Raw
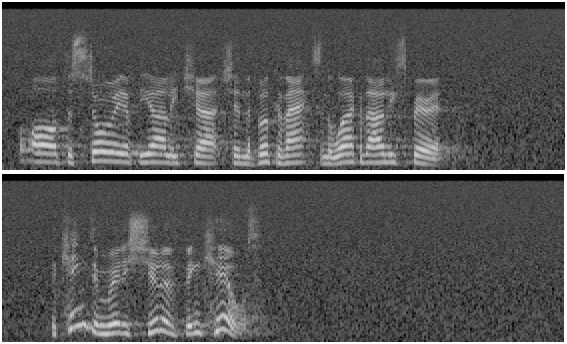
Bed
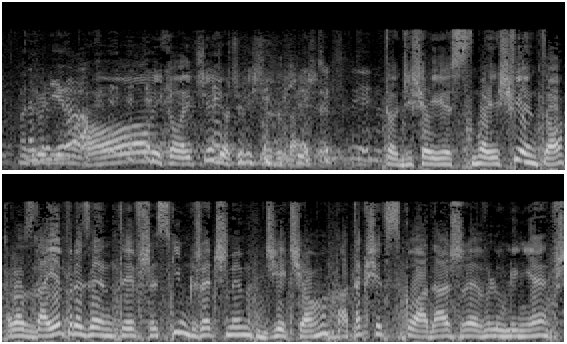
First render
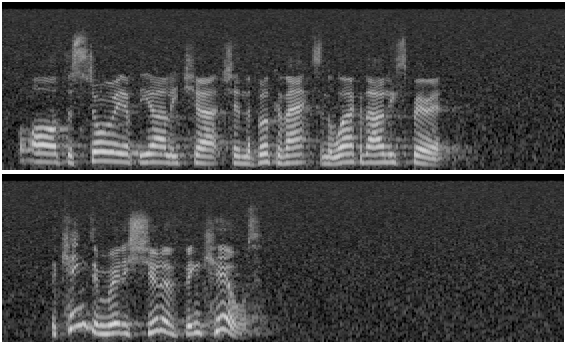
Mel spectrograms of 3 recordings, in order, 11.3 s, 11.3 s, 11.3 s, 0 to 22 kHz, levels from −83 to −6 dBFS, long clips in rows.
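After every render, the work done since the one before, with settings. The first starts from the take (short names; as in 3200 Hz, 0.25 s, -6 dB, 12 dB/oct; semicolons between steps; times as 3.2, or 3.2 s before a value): denoiser 8 dB, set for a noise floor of -39 dBFS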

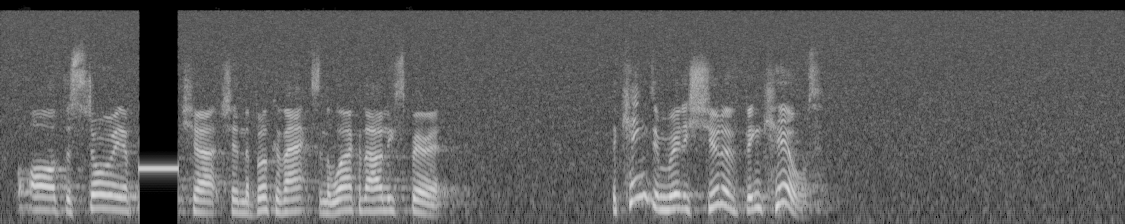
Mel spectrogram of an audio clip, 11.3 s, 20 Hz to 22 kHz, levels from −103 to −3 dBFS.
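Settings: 1.38–1.78 bleep 999 Hz -23.5 dBFS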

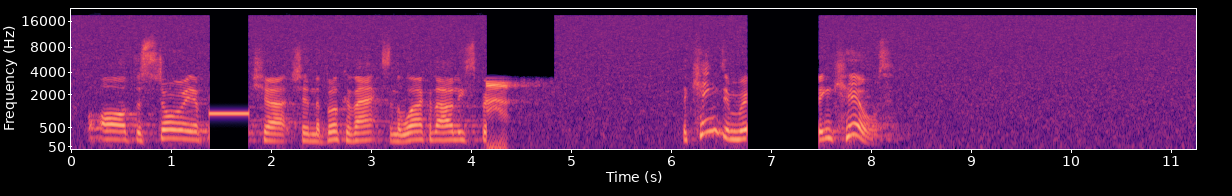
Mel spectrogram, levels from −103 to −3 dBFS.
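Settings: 4.15–4.84 inverted band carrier 3200 Hz; 6.76–7.48 mute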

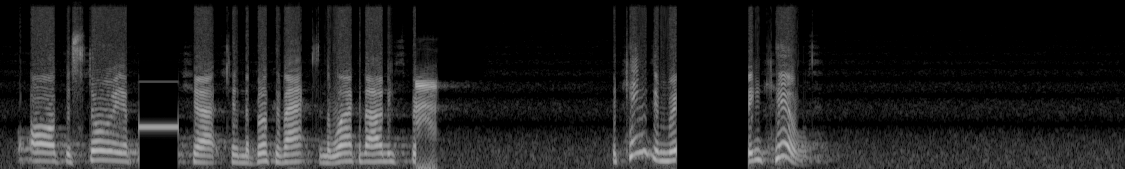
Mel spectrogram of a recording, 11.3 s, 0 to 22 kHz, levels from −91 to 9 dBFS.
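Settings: Wiener smoothing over 41 samples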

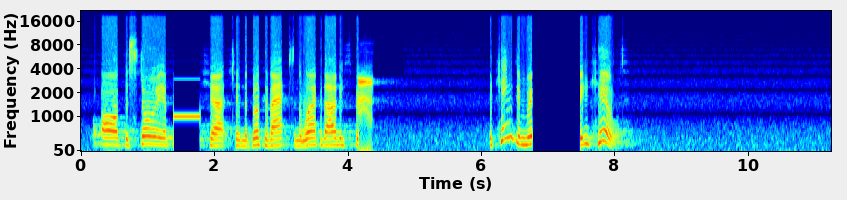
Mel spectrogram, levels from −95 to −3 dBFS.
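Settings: nothing audible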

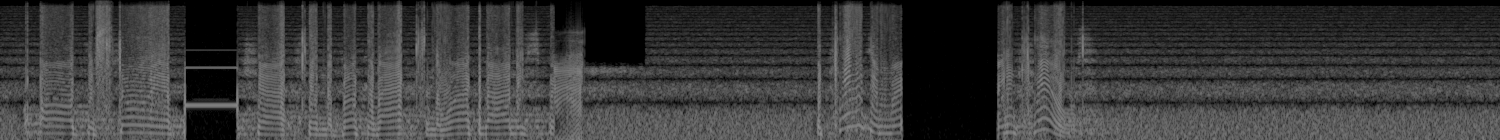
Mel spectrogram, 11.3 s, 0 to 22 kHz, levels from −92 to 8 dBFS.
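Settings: negative-ratio compressor -29 dBFS, ratio -0.5; spectral compressor 4:1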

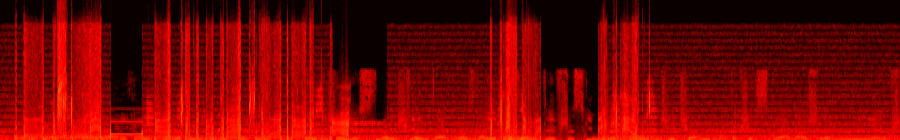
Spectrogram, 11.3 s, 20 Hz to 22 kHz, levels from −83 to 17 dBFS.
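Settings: add bed -17 dB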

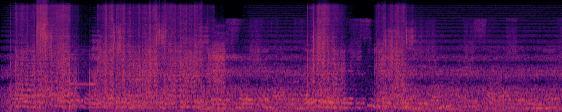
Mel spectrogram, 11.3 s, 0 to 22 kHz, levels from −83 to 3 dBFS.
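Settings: thinning echo 0.179 s, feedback 38%, level -14 dB; non-linear reverb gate 0.15 s rising, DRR -3.5 dB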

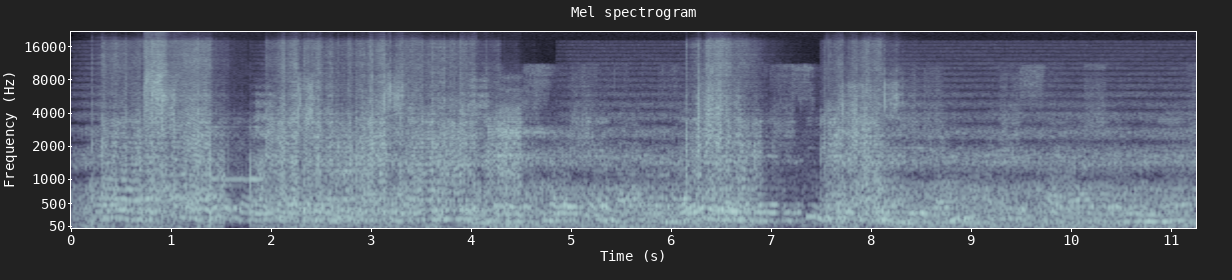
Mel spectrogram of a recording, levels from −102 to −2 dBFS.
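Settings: gain +7 dB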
